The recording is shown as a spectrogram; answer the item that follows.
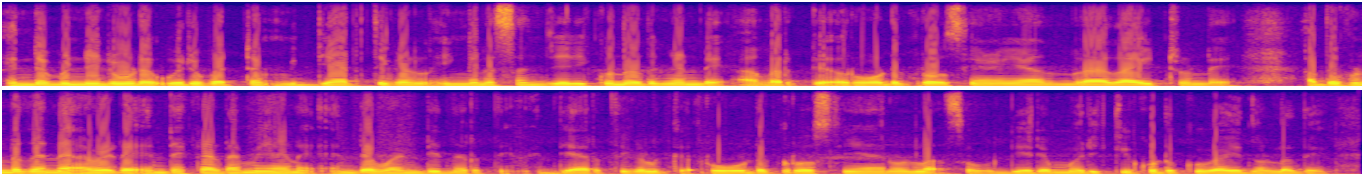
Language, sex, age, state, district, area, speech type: Malayalam, male, 18-30, Kerala, Kozhikode, rural, spontaneous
